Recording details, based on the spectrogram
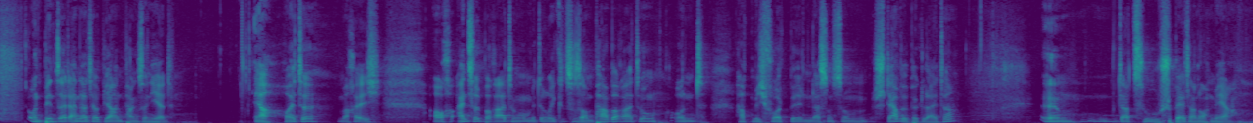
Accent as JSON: {"language": "German", "town": "Düsseldorf", "region": "North Rhine-Westphalia", "country": "Germany", "tie": "born or raised there", "said": "Ich bin hier aufgewachsen im Düsseldorfer Süden, bin Kind des Düsseldorfer Südens, bin alter Garatter."}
